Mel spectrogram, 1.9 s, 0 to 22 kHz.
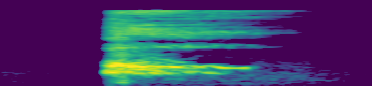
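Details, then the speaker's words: Chest physiotherapy airway clearance demonstration of a high-level huff with the head held up: one forceful open-mouthed exhalation about a second long, to move secretions upward for coughing out; done 3–4 times daily. "এখন আমি বলব high level huffing high level huffing হচ্ছে আরো উপরে থেকে যেমন মাথাটা আমরা উপরে রাখবো"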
